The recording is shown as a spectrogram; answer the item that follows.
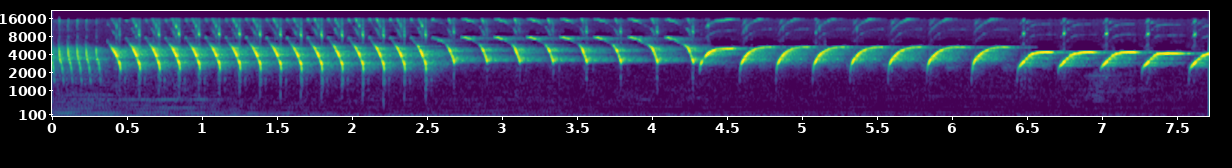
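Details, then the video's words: Canary in full long-roll song for training young canaries: a rapid string of downward chirps slows into evenly spaced, slurred notes at about three per second, then drops to a lower, repeated arching phrase. "KENARI GACOR NGEROL PANJANG"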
